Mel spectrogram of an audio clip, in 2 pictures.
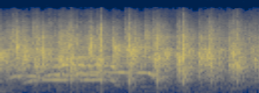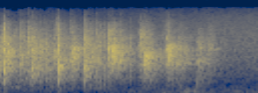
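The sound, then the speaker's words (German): Sustained audience applause for the regional leader (Landesleiter), a dense wash of many hands clapping steadily for about five seconds before fading out, with a few brief tonal voice-like sounds mixed in at the start. “vielen Dank und Applaus für unseren Landesleiter.”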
